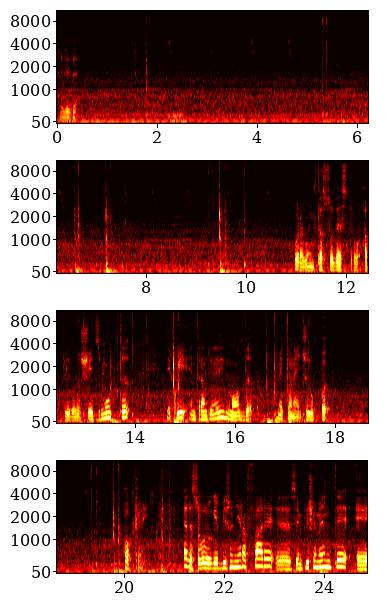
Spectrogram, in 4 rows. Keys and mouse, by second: 5.4 click, 6.7 g, 7.3 z, 9.3 click, 9.6 Tab, 10.1-11.1 middle drag, 10.5 ctrl+z, 11.6 right click, 13.7-14.1 shift+middle drag, 14.9 Tab, 16.7 ctrl+r, 19.5 click, 19.9 Tab, 21.0-21.4 middle drag.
